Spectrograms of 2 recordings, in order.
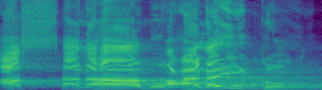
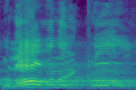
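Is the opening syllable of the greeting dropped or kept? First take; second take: kept; dropped. First: The opening syllable is kept and fully pronounced. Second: The opening syllable is dropped and clipped. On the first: A proper greeting that keeps its meaning as a prayer. The speaker calls it right. "সালামটা শুদ্ধভাবে দিব আমরা" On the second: A careless greeting that distorts its meaning. The speaker calls it wrong. "রাস্তাঘাটে বাজারে সালাম হয়ে যায়"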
